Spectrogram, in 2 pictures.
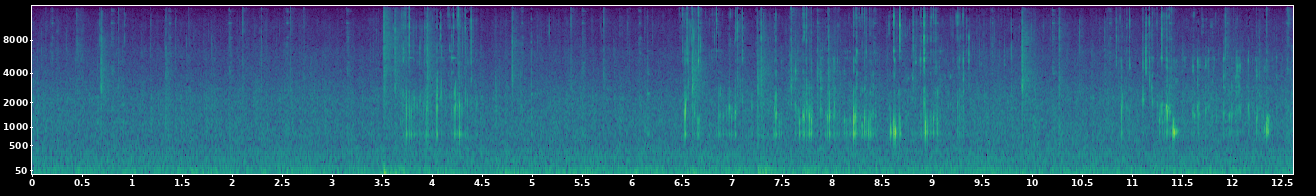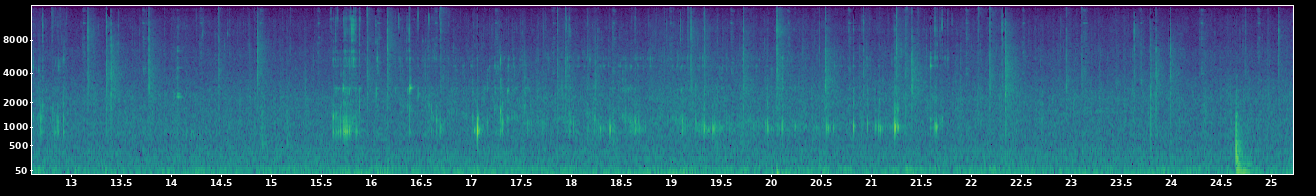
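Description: Wood-burning stove fire crackling, with irregular clusters of sharp pops and snaps, over a steady low background of rain and wind.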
